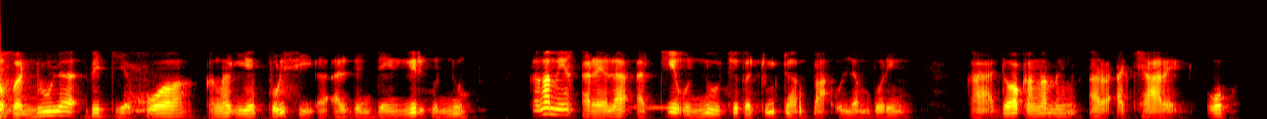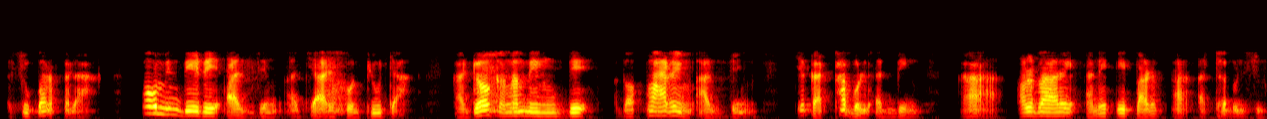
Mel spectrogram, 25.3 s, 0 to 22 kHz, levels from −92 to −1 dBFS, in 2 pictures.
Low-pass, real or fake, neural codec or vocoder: 3.6 kHz; fake; codec, 16 kHz in and 24 kHz out, 2.2 kbps, FireRedTTS-2 codec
